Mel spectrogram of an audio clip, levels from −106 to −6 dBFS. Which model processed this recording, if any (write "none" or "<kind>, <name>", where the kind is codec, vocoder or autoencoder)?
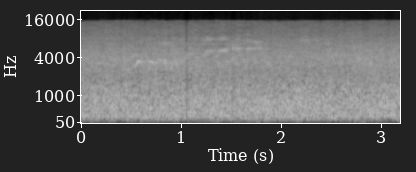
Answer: autoencoder, DAC-VAE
